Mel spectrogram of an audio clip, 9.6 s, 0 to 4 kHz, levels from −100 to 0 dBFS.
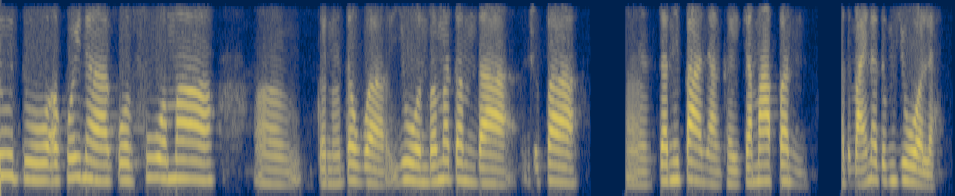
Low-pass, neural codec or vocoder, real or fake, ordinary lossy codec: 3.6 kHz; none; real; none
